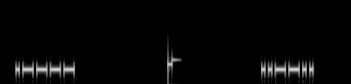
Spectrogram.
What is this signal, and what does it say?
Morse code, heard as a keyed tone, about 36 wpm, 700 Hz. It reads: 1 ?
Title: Single Character (Letter:Number:Punctuation:Prosign) 35wpm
